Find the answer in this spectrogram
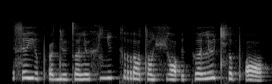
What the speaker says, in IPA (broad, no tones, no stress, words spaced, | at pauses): sɪjɪpʼə˞ dyt̪əlyx ʎikrɔtɔ çɔʔɪ kə lycʰə pʼɔ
